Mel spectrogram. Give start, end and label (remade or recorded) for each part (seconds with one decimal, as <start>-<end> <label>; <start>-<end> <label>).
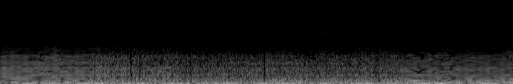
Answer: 0.0-0.9 remade; 0.9-4.0 recorded; 4.0-5.1 remade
